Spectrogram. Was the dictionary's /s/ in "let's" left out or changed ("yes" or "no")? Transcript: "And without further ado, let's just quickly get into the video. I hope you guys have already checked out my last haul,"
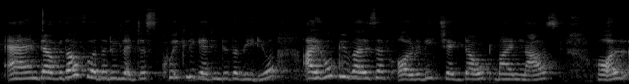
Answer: yes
